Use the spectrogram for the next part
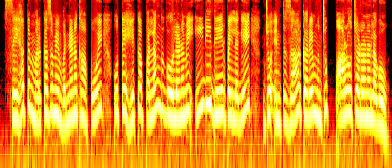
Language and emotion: Sindhi, angry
